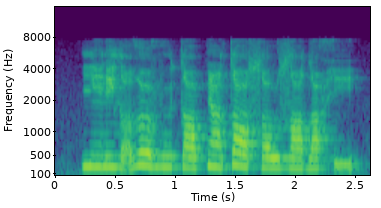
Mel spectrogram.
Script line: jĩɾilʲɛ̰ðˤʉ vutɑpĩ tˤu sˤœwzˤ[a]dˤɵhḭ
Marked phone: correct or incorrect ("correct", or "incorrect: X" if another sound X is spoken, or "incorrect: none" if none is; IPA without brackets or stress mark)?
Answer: incorrect: æ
